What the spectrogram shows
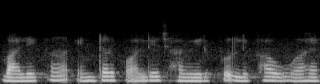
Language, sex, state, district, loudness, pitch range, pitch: Hindi, female, Uttar Pradesh, Hamirpur, -19 LUFS, 165-180 Hz, 170 Hz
